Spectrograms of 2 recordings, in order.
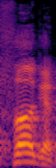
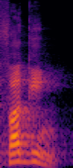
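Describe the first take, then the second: First: It is said in an American English accent. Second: It is said in an Indian English accent. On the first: "What about uh, American?" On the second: "What about Indian?"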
